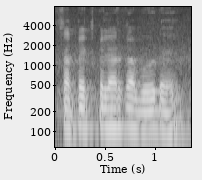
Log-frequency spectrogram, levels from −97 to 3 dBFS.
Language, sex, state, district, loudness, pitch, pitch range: Hindi, male, Maharashtra, Gondia, -16 LUFS, 110 Hz, 100-115 Hz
